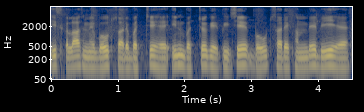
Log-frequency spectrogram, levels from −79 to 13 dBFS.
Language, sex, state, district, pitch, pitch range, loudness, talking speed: Hindi, male, Uttar Pradesh, Saharanpur, 115 Hz, 110-125 Hz, -18 LUFS, 210 wpm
